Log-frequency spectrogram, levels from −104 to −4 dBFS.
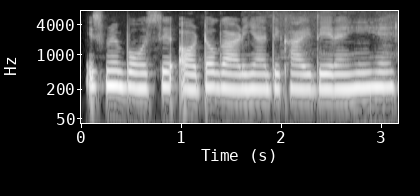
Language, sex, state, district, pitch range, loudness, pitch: Hindi, female, Madhya Pradesh, Bhopal, 200-220 Hz, -17 LUFS, 210 Hz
